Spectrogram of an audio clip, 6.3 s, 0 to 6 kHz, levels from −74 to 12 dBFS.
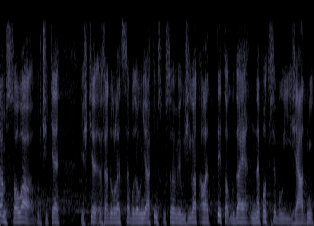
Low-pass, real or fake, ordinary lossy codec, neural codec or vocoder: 5.4 kHz; real; AAC, 48 kbps; none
